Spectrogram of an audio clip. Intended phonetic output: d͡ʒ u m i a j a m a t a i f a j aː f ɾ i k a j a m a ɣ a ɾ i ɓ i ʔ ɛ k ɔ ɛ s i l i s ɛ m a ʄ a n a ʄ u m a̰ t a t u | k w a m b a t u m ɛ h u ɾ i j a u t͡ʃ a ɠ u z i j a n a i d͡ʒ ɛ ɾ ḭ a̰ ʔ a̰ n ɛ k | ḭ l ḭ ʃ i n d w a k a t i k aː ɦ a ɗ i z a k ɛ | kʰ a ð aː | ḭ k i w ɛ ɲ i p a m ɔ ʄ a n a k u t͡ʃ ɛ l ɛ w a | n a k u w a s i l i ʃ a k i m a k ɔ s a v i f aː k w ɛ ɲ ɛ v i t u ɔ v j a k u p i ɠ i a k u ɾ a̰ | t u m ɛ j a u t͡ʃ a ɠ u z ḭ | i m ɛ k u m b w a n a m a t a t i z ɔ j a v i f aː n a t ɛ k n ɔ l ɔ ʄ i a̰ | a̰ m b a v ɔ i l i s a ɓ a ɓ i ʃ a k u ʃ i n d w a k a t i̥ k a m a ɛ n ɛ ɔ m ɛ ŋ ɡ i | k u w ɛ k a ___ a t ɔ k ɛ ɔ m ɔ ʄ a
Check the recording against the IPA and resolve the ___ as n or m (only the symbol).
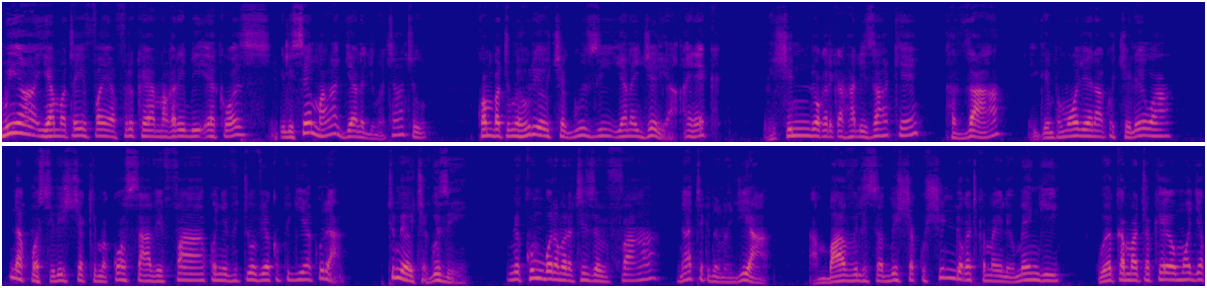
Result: m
